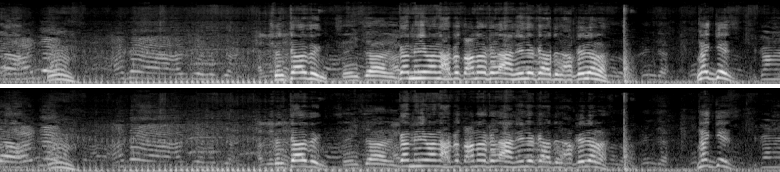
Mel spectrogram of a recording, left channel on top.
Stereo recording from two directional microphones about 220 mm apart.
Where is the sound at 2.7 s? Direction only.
50° left (ahead or behind); by 6.3 s 30° left (ahead or behind).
